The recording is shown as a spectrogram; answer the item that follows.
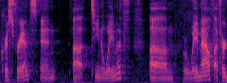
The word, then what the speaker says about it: Weymouth: talk about Talking Heads I've heard it both ways so at some point I will need to fully get accounting for that what would you go with Josh as yours I would say Weymouth Weymouth okay so a different variation of it so but but she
